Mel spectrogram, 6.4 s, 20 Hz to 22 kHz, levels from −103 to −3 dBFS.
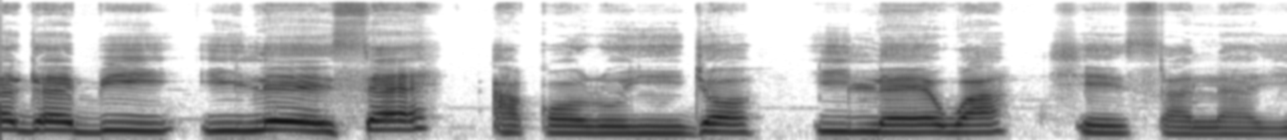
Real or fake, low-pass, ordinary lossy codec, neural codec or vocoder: real; 19.8 kHz; none; none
